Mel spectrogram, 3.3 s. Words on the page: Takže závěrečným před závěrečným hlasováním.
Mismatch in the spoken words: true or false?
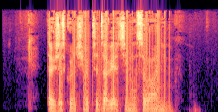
true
